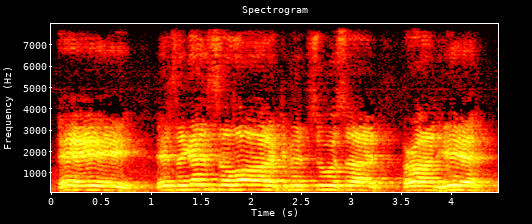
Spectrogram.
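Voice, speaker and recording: A man's voice: high voice, fairly even intonation, slow, a bit bright, far from the mic. A man voicing a plainspoken, easily spooked bridge keeper in a radio drama, folksy and abrupt. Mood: baffled. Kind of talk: live old-time radio drama acting. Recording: echoey, noisy theater stage from afar.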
